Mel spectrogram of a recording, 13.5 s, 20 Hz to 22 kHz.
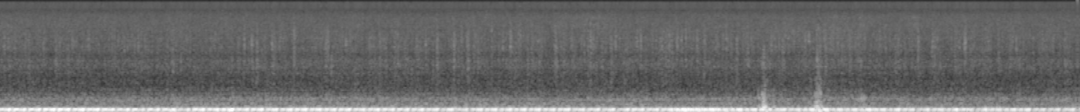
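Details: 2014 Mustang GT Premium V8 at 22k miles: smooth ~700 rpm idle periodically drops to 500, shudders, then spikes to ~1,000, every 30–45 seconds, coinciding with the cooling fans switching on, with a few sharp clicks; rough idle with rpm dip.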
